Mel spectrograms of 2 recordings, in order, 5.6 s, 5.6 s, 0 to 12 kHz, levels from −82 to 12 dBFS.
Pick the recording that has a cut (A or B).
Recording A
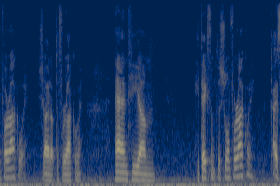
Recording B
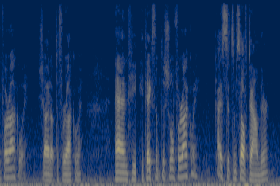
B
